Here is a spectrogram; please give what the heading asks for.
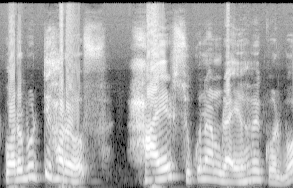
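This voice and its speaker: A man teaching the rules of Quran recitation, slowly spelling out letters and drilling their sounds one by one. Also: high voice, expressive. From Bangladesh. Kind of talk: slow instructional lesson.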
